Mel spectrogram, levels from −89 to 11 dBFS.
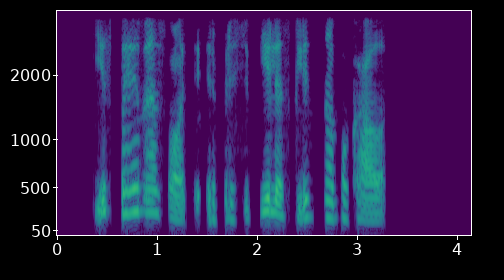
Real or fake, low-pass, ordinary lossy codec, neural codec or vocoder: real; 3.6 kHz; AAC, 32 kbps; none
